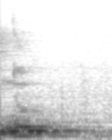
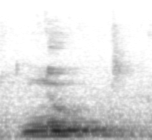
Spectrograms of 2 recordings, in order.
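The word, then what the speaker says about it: Nouh: u h mais n Si on prononce à la française c'est nous nous étant garde à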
